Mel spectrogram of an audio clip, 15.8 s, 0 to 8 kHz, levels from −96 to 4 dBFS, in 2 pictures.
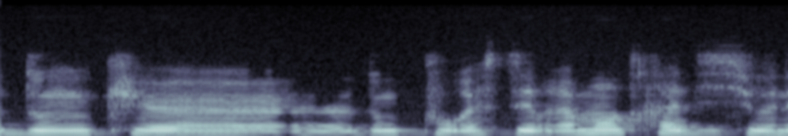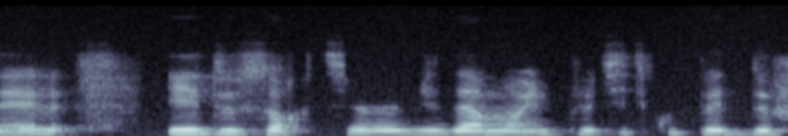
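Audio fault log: Throughout: wrong sample rate. The whole speech track crawls along at one third of its proper speed and sits about 19 semitones low, so it comes across as a deep, syrupy drawl. Speed and pitch have dropped together by exactly the same factor, which is the giveaway that nothing was resampled. The samples are just being clocked out three times too slowly, which fits 48 kHz material being played back at 16 kHz.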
